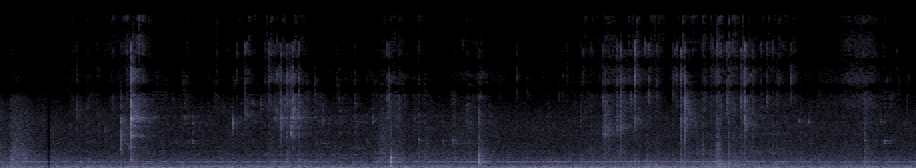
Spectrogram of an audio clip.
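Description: Water straining off cooked elderberries in a kitchen, a soft continuous trickle and patter with a few scattered louder drips, close and fairly quiet throughout.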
